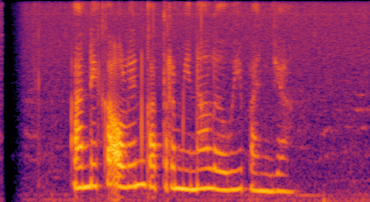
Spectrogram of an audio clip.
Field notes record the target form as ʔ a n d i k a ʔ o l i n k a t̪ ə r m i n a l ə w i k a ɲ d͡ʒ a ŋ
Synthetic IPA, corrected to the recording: ʔ a n d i k a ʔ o l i n k a t̪ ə r m i n a l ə w i p a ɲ d͡ʒ a ŋ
